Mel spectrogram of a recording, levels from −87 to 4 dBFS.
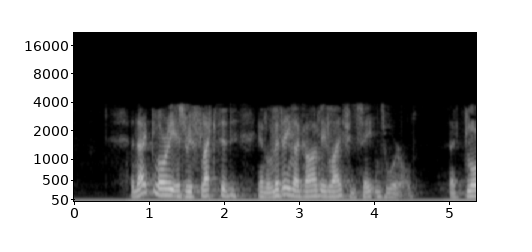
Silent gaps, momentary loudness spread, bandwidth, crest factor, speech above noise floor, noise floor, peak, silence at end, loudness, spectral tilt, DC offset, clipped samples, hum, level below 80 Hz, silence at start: none; 14 LU; 4 kHz; 20 dB; 45 dB; -70 dBFS; -6 dBFS; 0 s; -26 LUFS; -11.5 dB/octave; 1%; under 0.1%; none; -62 dBFS; 0 s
